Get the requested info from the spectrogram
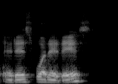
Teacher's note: the T becomes a soft R in Spanish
